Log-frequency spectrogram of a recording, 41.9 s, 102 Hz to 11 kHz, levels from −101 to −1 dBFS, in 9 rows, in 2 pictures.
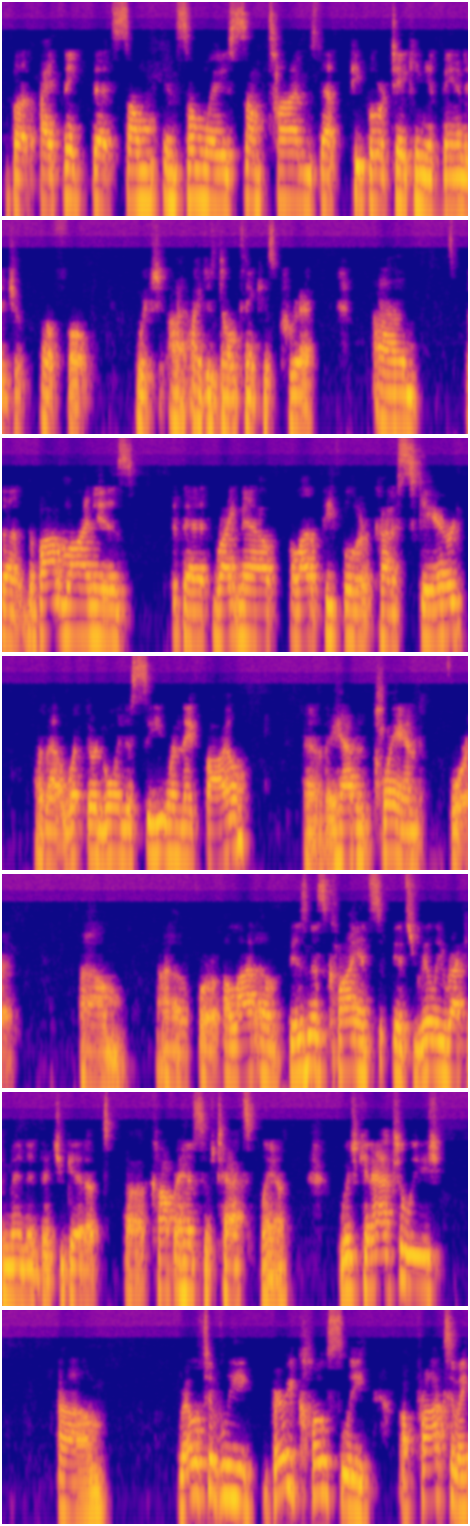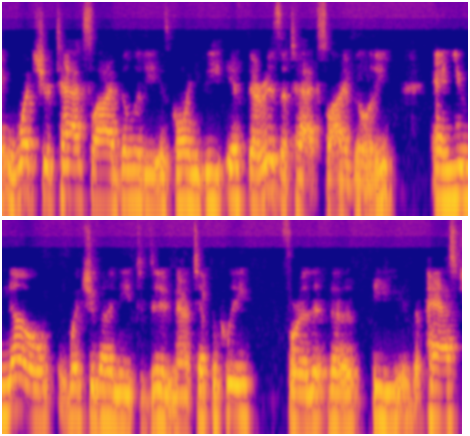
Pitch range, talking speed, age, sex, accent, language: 130-150 Hz, 165 wpm, 40-59, male, American, English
